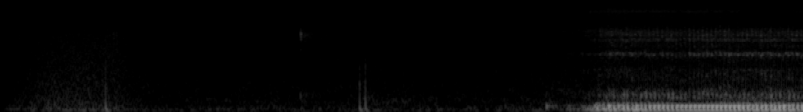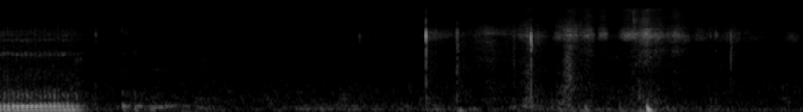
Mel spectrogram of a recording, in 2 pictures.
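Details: Pit bull napping, giving one loud, low, rattling snore on an inward breath, then quieter snuffling breaths; snoring in a quiet room.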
